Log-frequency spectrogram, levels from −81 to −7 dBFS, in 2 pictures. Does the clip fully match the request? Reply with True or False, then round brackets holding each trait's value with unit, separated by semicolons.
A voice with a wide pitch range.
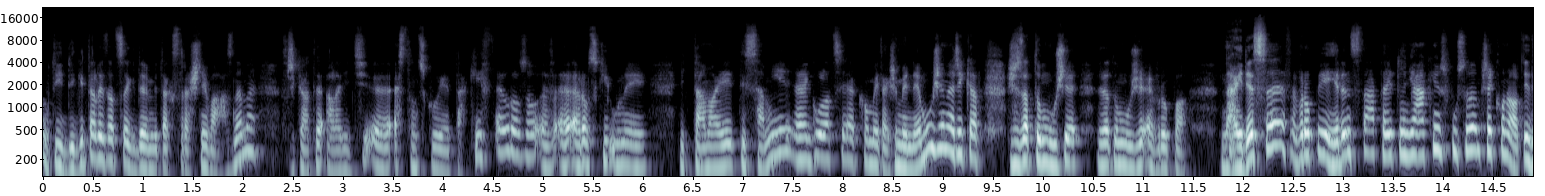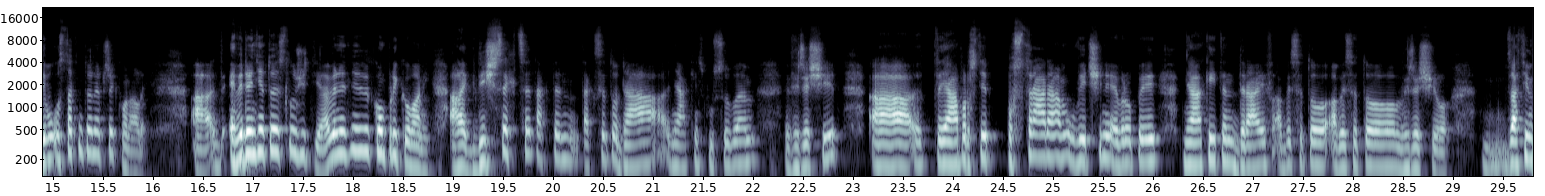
True (5.7 semitones)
